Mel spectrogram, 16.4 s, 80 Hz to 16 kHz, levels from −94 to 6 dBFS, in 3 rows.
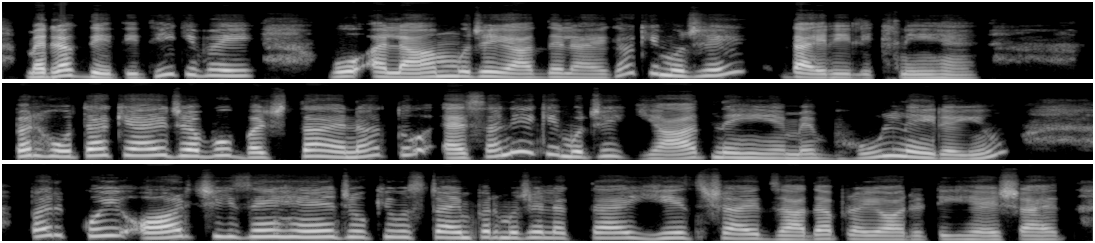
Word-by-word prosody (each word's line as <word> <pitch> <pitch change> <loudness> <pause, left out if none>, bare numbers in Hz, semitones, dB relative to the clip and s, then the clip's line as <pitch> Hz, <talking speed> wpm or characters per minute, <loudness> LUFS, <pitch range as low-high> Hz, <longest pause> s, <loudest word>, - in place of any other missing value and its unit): मैं 195 - +8
रख 250 +3 +6
देती 175 -4 0
थी 310 +4 -2
कि 300 - -2
भई 250 -1 0 0.4
वो 220 +2 +5
अलार्म 195 +1 +4
मुझे 220 -1 +2
याद 175 -3 +1
दिलाएगा 170 - -5
कि 350 - -5
मुझे 260 - +1 0.2
डायरी 165 0 +3
लिखनी 155 0 -7
है। 145 -2 -8 0.7
पर 280 +2 +4
होता 280 +2 +4
क्या 305 -1 +4
है 315 +2 +4
जब 285 -3 +4
वो 310 0 +2
बजता 225 +5 +2
है 240 -3 +2
ना 255 +7 -1
तो 330 -3 -5
ऐसा 205 +6 +1
नहीं 435 +10 +2
है 465 - -2
कि 360 - -4
मुझे 265 +1 -1
याद 180 +4 +1
नहीं 210 -3 -1
है, 190 - -5
मैं 185 +1 -4
भूल 205 - -4
नहीं 225 -6 +2
रही 170 -1 -3
हूँ, 225 - -5 0.6
पर 345 +3 0
कोई 335 +2 0
और 260 +5 +7
चीज़ें 300 0 0
हैं 290 0 +3
जो 280 0 -3
कि 290 - -5
उस 275 -2 -5
टाइम 255 -1 +3
पर 275 - -1
मुझे 255 +1 -1
लगता 245 0 -3
है 245 +1 +1
ये 240 +2 -4
शायद 210 -4 -1
ज़्यादा 180 +3 -1
प्रायोरिटी 175 -2 -5
है, 170 -1 -3
शायद 170 0 -1
235 Hz, 215 wpm, -20 LUFS, 180-280 Hz, 0.7 s, मैं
